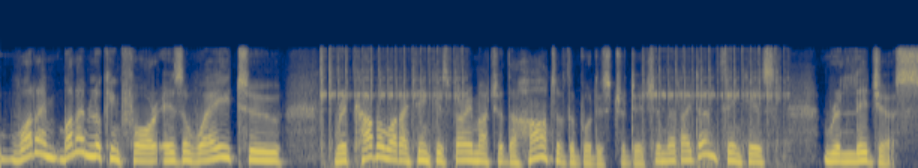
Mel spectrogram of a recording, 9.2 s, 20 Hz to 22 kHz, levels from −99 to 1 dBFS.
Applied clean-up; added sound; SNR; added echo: neural mask model RNNoise.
